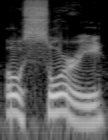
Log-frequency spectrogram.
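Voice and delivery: loud, drawn-out "sorry" with exaggerated long O; mock accented "sorry". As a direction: stretch the O of "sorry" slowly, mocking it. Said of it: "the only time they say it".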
